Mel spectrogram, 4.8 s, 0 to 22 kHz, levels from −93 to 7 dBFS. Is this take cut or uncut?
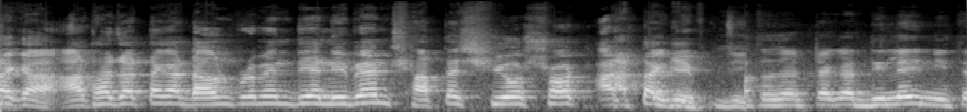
cut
